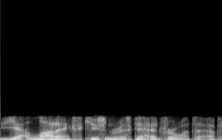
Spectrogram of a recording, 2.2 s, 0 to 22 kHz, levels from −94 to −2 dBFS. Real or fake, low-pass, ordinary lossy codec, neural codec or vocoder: fake; 3.6 kHz; Opus, 32 kbps; vocoder, 22.05 kHz, 80 mel bands, WaveNeXt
